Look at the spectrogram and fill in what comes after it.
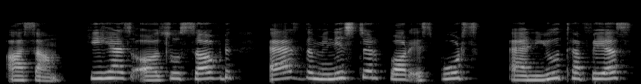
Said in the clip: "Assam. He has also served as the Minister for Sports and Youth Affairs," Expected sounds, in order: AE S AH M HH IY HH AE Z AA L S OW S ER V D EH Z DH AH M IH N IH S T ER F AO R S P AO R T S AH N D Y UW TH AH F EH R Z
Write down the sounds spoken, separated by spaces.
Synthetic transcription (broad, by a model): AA S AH M HH IY HH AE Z AA L S OW S ER V D EH Z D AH M IH N IH S T ER F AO R S P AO R T S AH N D Y UW T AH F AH R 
